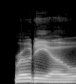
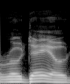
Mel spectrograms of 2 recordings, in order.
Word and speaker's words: rodeo: The Washington State Fair is already underway, but that is the beginning of the rodeo or rodeo, depending on one's proclivities and pronunciation.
